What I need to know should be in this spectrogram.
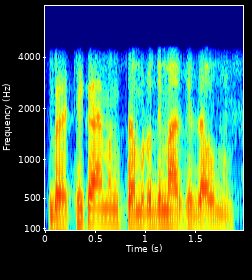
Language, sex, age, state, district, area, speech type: Marathi, male, 18-30, Maharashtra, Hingoli, urban, conversation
